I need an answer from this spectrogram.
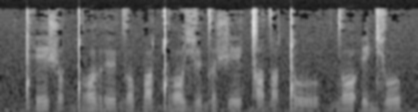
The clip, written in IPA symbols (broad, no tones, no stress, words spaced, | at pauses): ǃʰeʃɔ ɡ͡ǃɔrødɔpɒ ɡ͡ǃɔʑødʌ ʃe ǀedˤeǃo | dɔ ʔed͡ʑo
